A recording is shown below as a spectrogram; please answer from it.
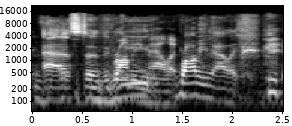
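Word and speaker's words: Rami Malek: like uh uh uh Ramy mik I hope I pronounce his name right as Ramy Mal Ramy Malik it's hard Ramy Malik I forgot it sounds like a ramen noodle flavor I'll have the Ramy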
